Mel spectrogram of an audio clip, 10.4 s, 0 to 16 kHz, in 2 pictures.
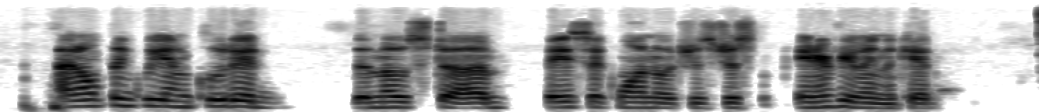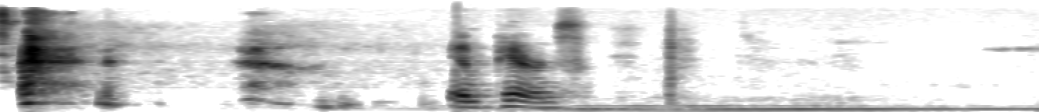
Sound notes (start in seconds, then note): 5.2 laughter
